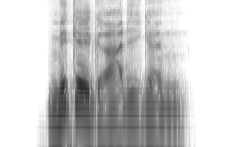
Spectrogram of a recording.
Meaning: inflection of mittelgradig: 1. strong genitive masculine/neuter singular 2. weak/mixed genitive/dative all-gender singular 3. strong/weak/mixed accusative masculine singular 4. strong dative plural
- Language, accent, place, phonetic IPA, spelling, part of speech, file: German, Germany, Berlin, [ˈmɪtl̩ˌɡʁaːdɪɡn̩], mittelgradigen, adjective, De-mittelgradigen.ogg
